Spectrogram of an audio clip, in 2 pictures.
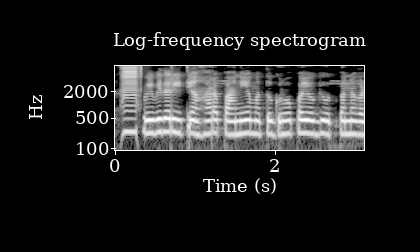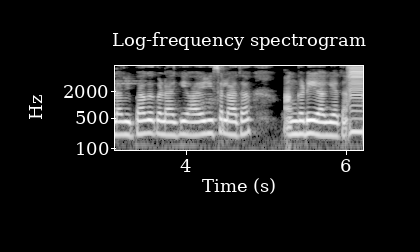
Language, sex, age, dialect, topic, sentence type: Kannada, female, 25-30, Central, agriculture, statement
